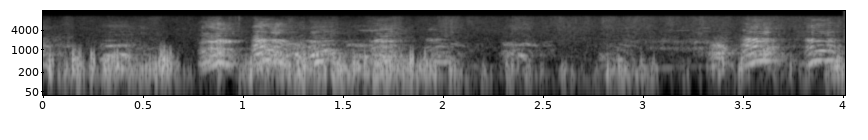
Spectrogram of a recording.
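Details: Several purebred Šarplaninac puppies from a breeding kennel yelping and whining together in a dense, continuous jumble of short harmonic squeals and grunting yips, with hardly a pause.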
